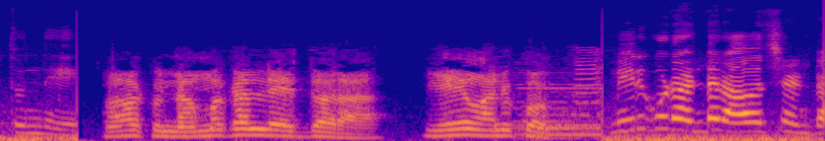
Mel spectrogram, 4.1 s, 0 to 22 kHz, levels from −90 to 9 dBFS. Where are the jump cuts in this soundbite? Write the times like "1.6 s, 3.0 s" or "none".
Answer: 3.0 s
